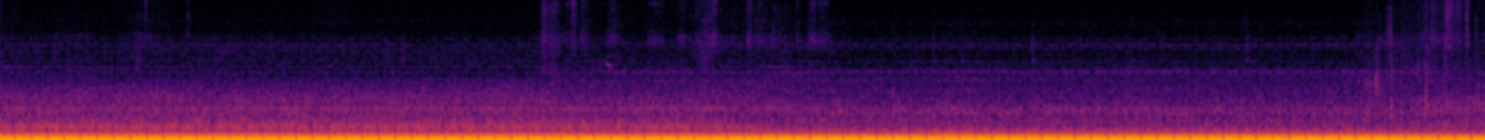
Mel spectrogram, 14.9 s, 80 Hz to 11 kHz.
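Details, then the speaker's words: BMW E92 335i N54 with 17T hybrid turbos, no codes, driven that morning: logged idle at the exhaust with a deep, lopsided pulse about three times a second and fuel-smelling mist from pipes; a cylinder not firing properly, owner suspects low compression. "now i've just logged the idling to see she still sounds wrong come have a listen"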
